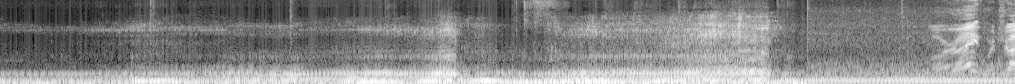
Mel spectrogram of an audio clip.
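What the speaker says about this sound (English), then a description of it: "Drift car on the street." Drift car with a body kit and a cheap paint job driving on a street, its engine a loud close rumble with rising revs and gear changes, while people talk over it throughout.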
